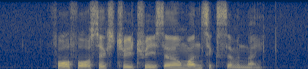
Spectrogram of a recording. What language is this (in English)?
English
